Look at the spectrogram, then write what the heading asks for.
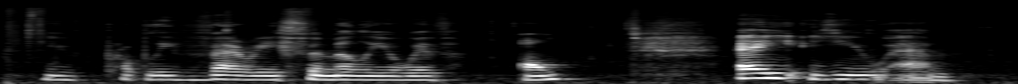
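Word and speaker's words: aum: A u m. You'll see it spelled om some places. This is a u m. When we chant it, we're going to pronounce the au m.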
